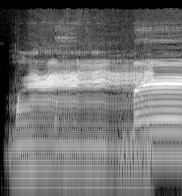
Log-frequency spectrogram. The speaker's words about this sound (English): I'm going to shake mine right now. Mine is one of those little things that when you turn it over sounds like a cow.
